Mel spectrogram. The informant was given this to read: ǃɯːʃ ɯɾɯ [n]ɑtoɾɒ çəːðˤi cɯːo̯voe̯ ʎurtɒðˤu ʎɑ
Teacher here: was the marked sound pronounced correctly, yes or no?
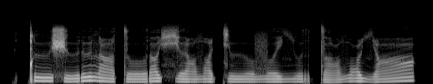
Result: no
